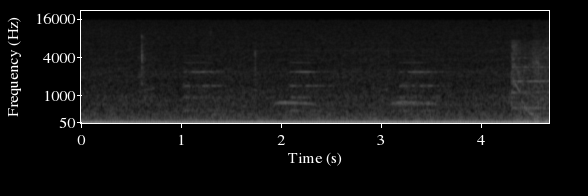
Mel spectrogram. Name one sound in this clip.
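Three electronic countdown beeps sound at a steady pace.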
